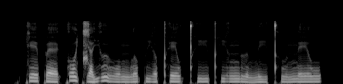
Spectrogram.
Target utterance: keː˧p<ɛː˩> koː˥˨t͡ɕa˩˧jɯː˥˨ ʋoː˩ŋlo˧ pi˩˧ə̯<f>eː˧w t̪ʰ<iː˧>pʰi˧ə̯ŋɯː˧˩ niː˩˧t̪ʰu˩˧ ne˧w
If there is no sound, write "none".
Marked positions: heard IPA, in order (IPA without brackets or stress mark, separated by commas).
ɛː˩, pʰ, iː˧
